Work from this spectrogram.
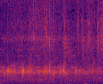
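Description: Crowd at a canoe marathon world championship in Brandenburg an der Havel, Germany cheering a paddler from Japan; a steady, fairly distant wash of applause and crowd noise with scattered claps, fairly faint throughout.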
